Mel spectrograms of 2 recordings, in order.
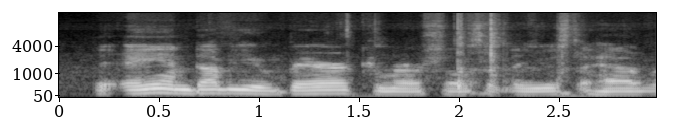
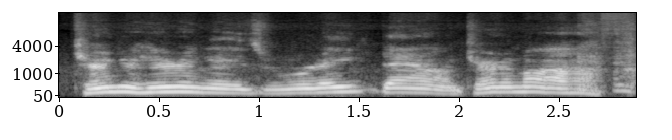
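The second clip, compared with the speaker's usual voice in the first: slow, raised, higher call to a friend; mock warning call; 7 semitones higher, 6 dB louder than usual. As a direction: bark it like a cannon crew warning. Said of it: "he says to John".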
